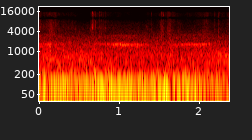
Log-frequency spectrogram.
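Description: Low, fluctuating outdoor rumble with a faint steady high tone underneath and a few faint clicks.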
